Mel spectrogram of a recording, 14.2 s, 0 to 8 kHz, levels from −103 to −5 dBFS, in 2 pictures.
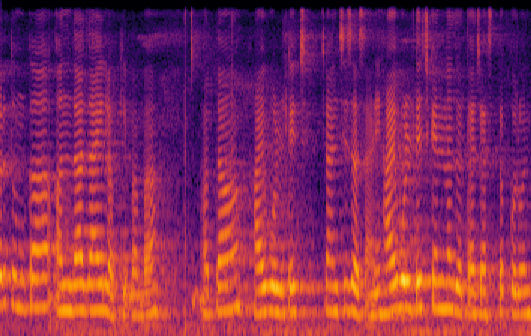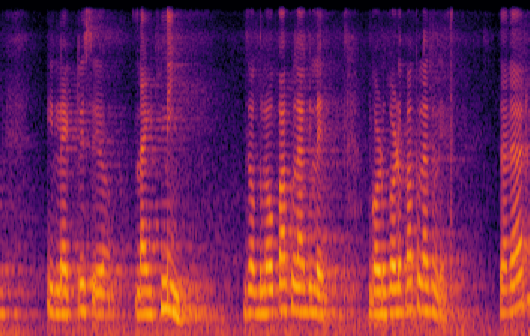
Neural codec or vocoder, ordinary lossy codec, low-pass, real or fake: none; none; 7.2 kHz; real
